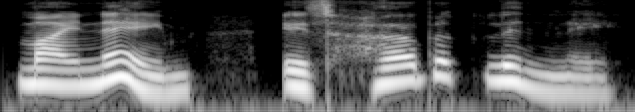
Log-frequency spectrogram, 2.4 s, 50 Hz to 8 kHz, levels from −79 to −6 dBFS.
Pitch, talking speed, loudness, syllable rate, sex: 170 Hz, 125 wpm, -16 LUFS, 3.7 syllables/s, female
